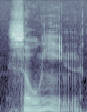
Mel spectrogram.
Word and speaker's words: Samhain: Halloween without talking about so lean or as it's spelt Samhain now a lot of people don't know exactly how to say it it is an old gaelic word so there's a lot of different ways to say it depending on the part of the dialect that is being spoken at the time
